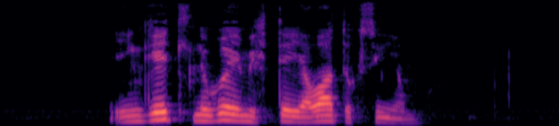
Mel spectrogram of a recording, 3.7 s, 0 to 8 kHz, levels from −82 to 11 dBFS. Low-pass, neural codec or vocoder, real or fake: 7.2 kHz; none; real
